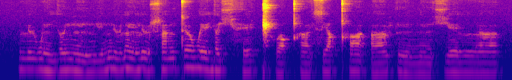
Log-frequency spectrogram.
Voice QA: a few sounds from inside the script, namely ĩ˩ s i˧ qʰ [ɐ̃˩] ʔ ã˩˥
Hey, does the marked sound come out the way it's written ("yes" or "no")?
no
